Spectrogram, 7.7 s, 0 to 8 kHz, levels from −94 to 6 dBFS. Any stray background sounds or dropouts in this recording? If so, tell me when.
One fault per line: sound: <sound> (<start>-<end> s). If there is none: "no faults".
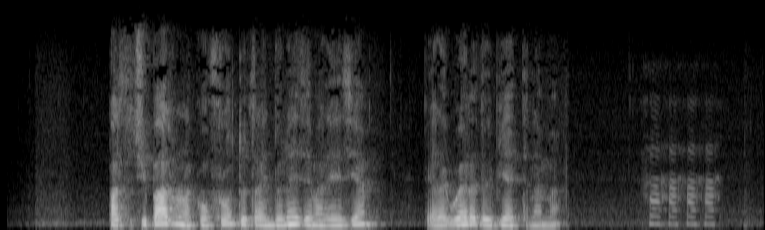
sound: laugh (6.3-7.3 s)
